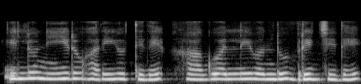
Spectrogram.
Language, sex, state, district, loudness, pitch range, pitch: Kannada, female, Karnataka, Bidar, -13 LUFS, 240-255 Hz, 245 Hz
